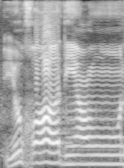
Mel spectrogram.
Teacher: یخادعون، عین حروف حلقی میں سے ہے، وسط حلق کے درمیان سے ادا کریں گے۔ عین کے بعد واو ساکن ہے، اس سے پہلے عین کے اوپر پیش تو واو مدہ ہے، ایک الف تک کھینچیں گے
